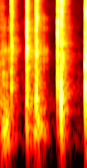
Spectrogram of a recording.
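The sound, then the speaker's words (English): A brief round of applause: a handful of sharp hand claps in an uneven rhythm, with short gaps between them and no voices. “Let's give a weekly undertaking round of applause”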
